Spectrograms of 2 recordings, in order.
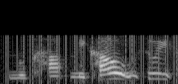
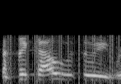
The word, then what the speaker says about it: Mikao Usui: On March 19th at 7 p.m., we have Mikao Usui. I'm a Reiki master, and I can pronounce it correctly. Mikao Usui Reiki Crystal Awakening with Dear Heart Energy.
